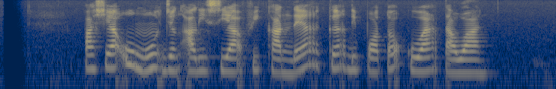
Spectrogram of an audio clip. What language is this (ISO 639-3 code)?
sun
